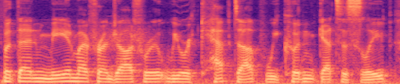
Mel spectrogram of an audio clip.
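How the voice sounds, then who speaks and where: A man's voice: fairly low pitch, level tone, normal speed, a little hiss or hum. A man, a guest on a podcast, telling a story casually, rambling with many filler words.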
